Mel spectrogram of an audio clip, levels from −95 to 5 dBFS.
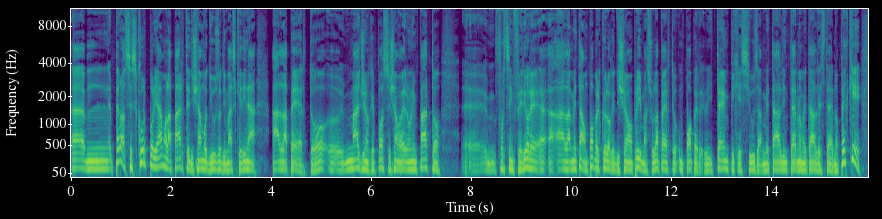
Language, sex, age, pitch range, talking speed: Italian, male, 40-59, 95-125 Hz, 160 wpm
